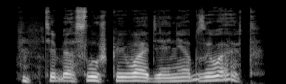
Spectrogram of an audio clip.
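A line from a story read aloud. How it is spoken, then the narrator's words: Amused snort. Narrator (Russian): хмыкнул Конт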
